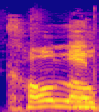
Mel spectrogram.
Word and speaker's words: colloquially: If you're saying queerly, you should have given him a W. Colloquially.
